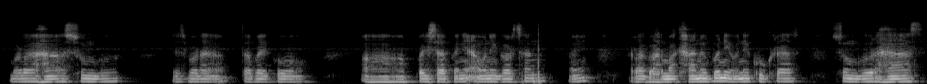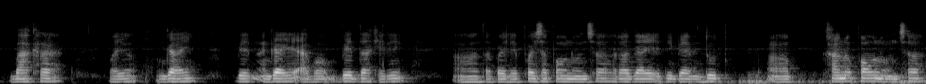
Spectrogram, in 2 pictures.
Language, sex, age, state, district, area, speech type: Nepali, male, 30-45, West Bengal, Kalimpong, rural, spontaneous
